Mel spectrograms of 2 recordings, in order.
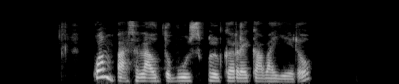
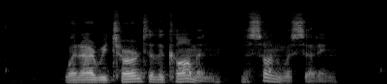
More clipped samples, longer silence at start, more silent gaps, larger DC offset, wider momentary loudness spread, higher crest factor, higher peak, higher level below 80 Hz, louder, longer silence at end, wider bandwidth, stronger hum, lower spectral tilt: neither; first, 0.95 s vs 0.65 s; neither; neither; second, 6 LU vs 18 LU; about the same, 20 dB vs 20 dB; first, -2 dBFS vs -12 dBFS; first, -62 dBFS vs -76 dBFS; first, -20 LUFS vs -31 LUFS; first, 0.9 s vs 0.55 s; second, 8.2 kHz vs 13.5 kHz; neither; about the same, -4 dB/octave vs -4 dB/octave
